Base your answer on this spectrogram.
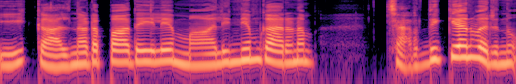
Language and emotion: Malayalam, disgusted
